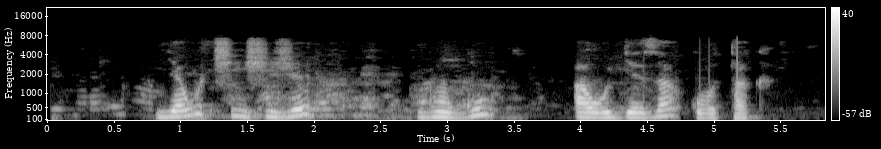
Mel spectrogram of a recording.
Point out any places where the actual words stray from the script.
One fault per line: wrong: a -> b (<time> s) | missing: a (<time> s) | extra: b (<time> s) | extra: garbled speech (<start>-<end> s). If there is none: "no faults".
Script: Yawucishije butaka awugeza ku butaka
wrong: butaka -> bugu (2.9 s)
